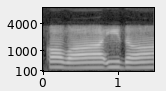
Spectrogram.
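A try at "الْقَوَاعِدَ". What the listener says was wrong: क़वाइदा दाल लंबा नहीं है,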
